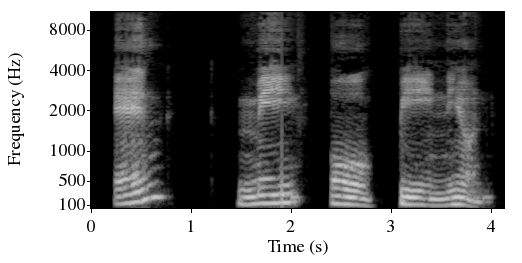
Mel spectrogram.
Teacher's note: Make sure to stress that last syllable in opinión.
